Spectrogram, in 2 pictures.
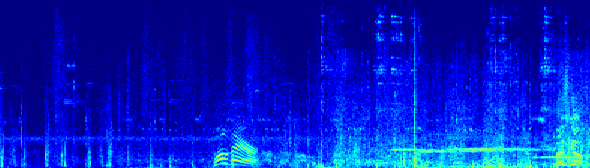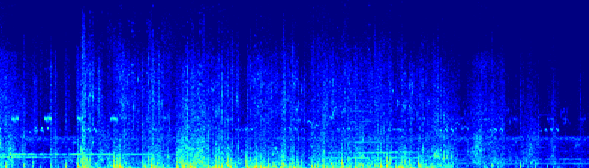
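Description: Horse hooves clip-clop in a steady walking rhythm during a ride in a video game, with a brief neigh early on and continuous hoofbeats up close.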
